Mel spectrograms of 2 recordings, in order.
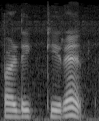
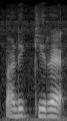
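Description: First: The word ends with an n sound. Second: The word ends without an n sound. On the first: The speaker is talking about themselves. The speaker calls it right. "it usually ends with that na sound" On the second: The speaker is addressing someone else. The speaker calls it wrong. "not padikire"

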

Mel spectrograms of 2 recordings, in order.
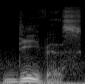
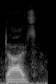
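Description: First: The name is said with Latin pronunciation. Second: The name is said with English pronunciation. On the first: "but in Latin pronounced Divis" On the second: "in English, Dives"

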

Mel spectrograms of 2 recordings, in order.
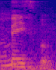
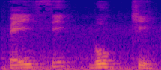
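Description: First: The word ends on the k sound. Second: An i vowel follows the final k. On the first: "Não tem nenhuma vogal depois do k" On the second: "os brasileiros falam Facebook"

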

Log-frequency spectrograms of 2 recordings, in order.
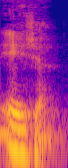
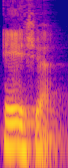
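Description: First: It is said in an American accent. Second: It is said in a British accent. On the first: "American Asia" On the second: "British Asia"

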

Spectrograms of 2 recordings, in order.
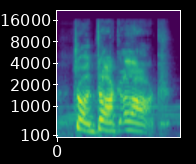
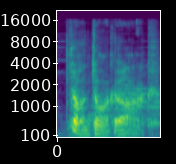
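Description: First: The phrase is said loudly. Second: The phrase is said quietly.

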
